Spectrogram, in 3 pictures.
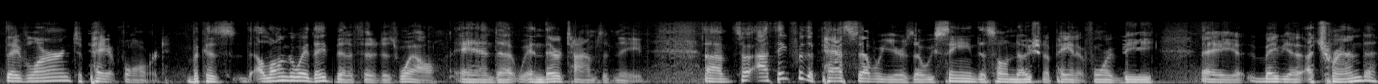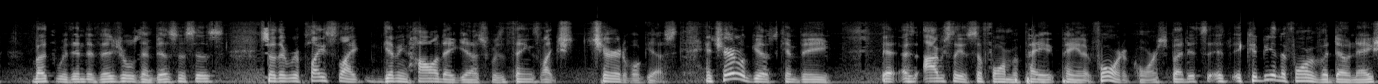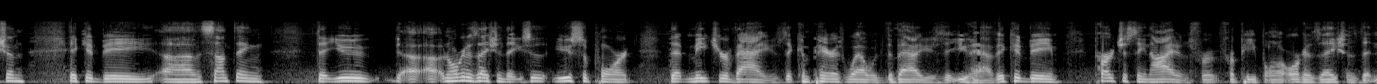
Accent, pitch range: American, 110-135 Hz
